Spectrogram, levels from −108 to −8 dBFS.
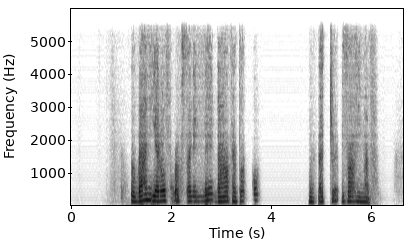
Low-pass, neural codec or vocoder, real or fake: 5.4 kHz; codec, 44.1 kHz, 0.9 kbps, DAC; fake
